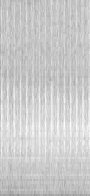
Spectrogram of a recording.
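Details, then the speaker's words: Petrol engine first started after head gasket replacement and reassembly idles with fast, even, light ticking from hydraulic lifters not yet primed with oil; expected to fade as they fill. "alors ça claque un petit peu tu entends le ttic ouais ça c'tait pousir hydraulique il faut qu'il s'amorce avec l'huile"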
